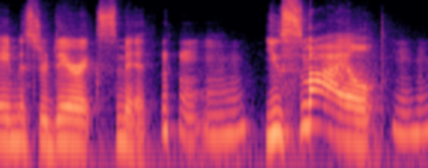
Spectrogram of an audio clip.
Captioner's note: chuckles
